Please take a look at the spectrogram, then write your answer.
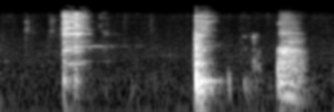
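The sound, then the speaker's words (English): A metal Yeti tumbler cup clinks against something outdoors three times at uneven intervals, each knock a bright, sharp hit with a short ringing tail. No one speaks. “That was my Yeti cup, my little tumbler cup hitting this”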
